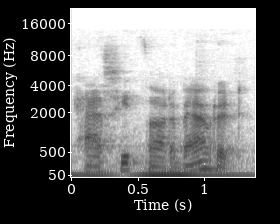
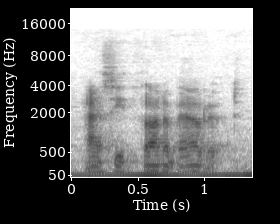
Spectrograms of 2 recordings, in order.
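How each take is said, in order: Both takes have the same delivery.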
